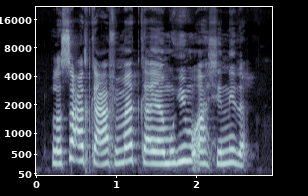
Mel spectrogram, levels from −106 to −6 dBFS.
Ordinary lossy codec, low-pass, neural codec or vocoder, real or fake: none; none; none; real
